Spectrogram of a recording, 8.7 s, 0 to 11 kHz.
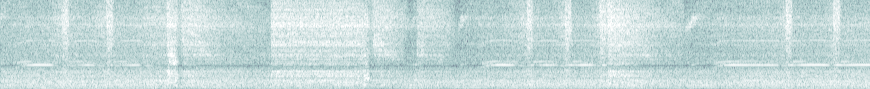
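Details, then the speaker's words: Fiat 124 Spider Abarth, tuned, engine mic'd: loud high-rpm pull with uneven chuffs and sharp breaks about every second, boost stuttering. Cause: pre-installed yellow Forge wastegate actuator spring too stiff. "so so as you can hear there it's very very noticeable like i said in the car too you can tell okay now that issue was the forge wastegate actuator"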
